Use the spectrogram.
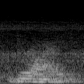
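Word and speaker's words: Brigid: we honor the bride which is how he spells pronounced b-r-i-d-g-i-t bride wearing white i won't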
